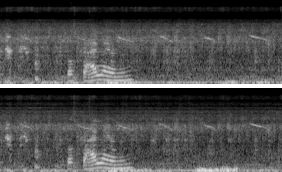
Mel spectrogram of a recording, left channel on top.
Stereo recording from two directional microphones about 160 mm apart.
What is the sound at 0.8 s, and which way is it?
Speech, 20° right (ahead or behind).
